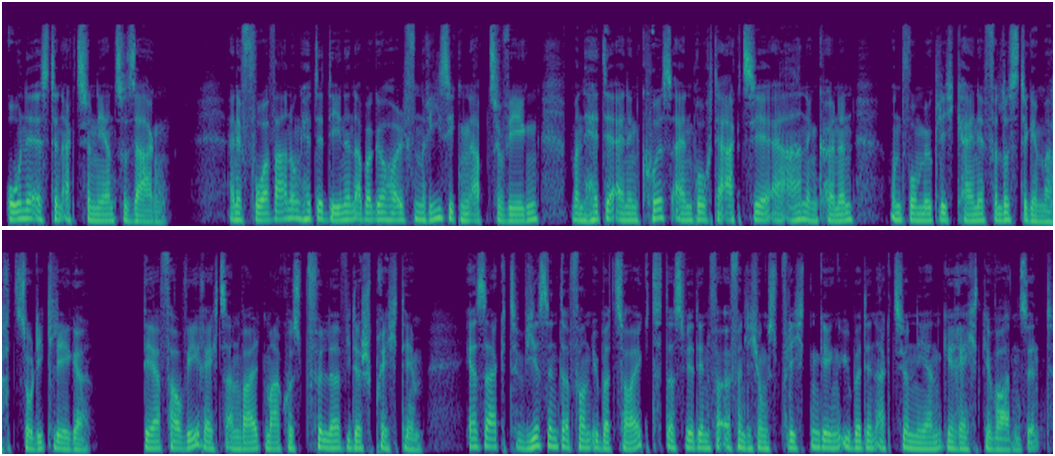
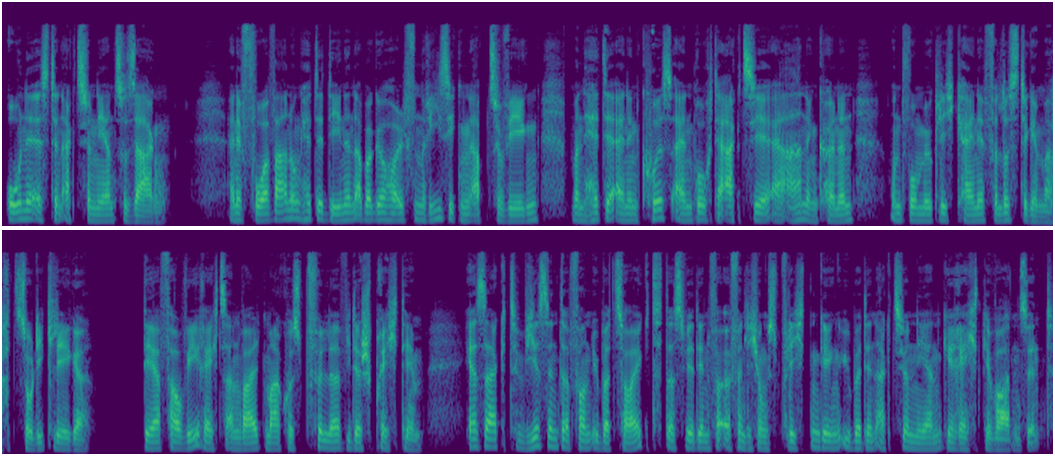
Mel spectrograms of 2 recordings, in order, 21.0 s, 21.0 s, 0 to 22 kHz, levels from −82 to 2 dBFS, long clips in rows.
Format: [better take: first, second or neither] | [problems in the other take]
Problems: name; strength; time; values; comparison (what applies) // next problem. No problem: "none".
first | thin; very; fading below 500 Hz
